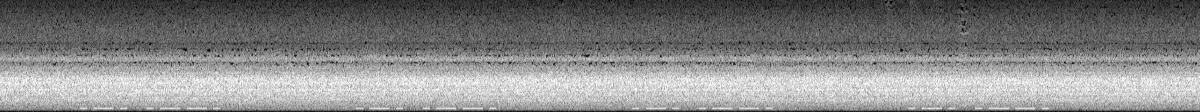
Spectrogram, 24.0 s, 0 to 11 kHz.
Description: Morse code, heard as a keyed tone, machine-sent, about 9 wpm, 400 Hz, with radio hiss and a squelch burst at the end. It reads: RP RP RP RP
